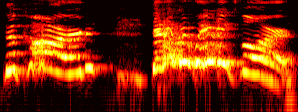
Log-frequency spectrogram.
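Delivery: very high, loud wail of exasperation; riled-up yell. Real, not acted. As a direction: shriek it, worked up and indignant. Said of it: "you guys are all riled up now".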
